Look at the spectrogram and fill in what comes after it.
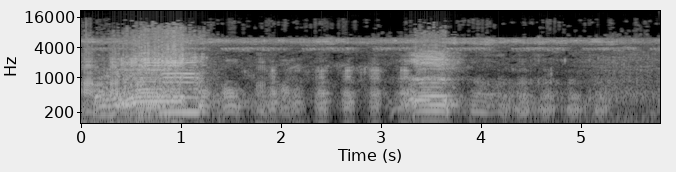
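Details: Hippo vocalizing: a loud opening bray, then a quick series of pulsed grunts roughly every quarter second, and a second loud bray before fading into hiss.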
